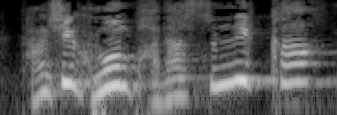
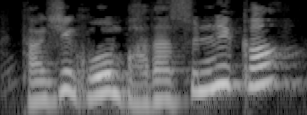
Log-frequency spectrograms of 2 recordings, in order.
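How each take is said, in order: First: The question is asked more strongly and forcefully. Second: The question is asked in a mild, ordinary tone.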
